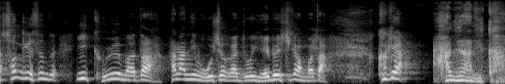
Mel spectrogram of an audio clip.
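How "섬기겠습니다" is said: mock repeated vow. Shown as a demonstration. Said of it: "우리 교회가 하나님을 그렇게 섬기겠습니다".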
